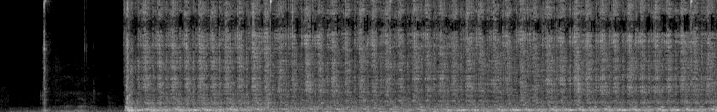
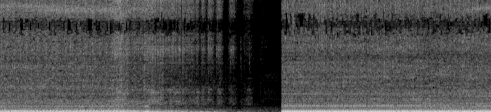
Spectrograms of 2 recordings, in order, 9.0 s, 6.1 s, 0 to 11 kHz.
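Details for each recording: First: 1965 VW Beetle, garage-stored for a long time, first start attempt after adding fuel: steady starter cranking at about four beats a second that never fires; fuel pump not yet pumping gas. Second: 1965 VW Beetle that sat in a garage for years, after tapping the carburetor for a suspected stuck float: engine fades and cuts out, then catches and settles into a steady, even low idle.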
